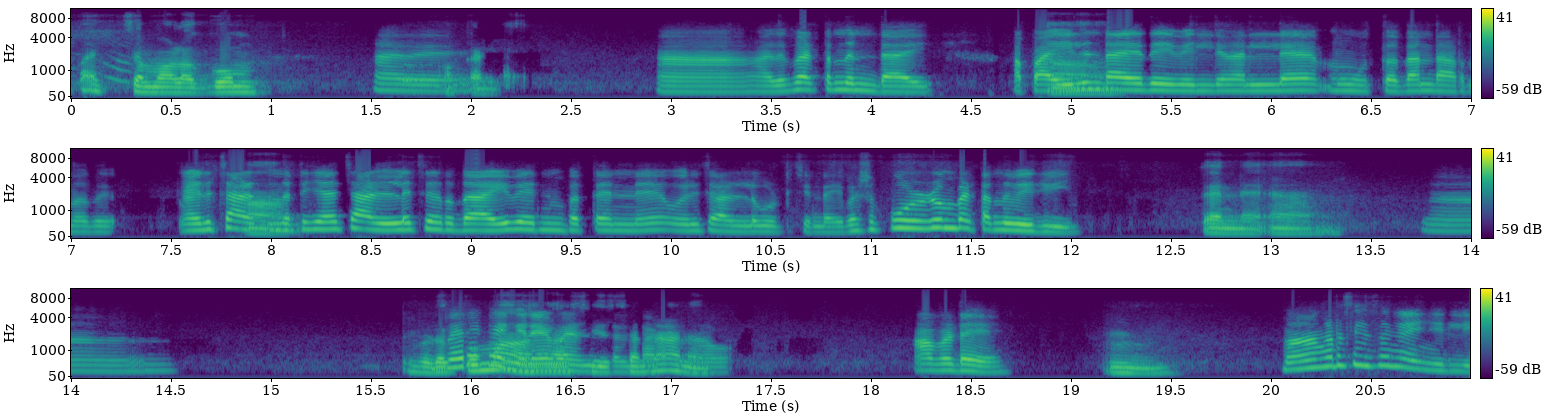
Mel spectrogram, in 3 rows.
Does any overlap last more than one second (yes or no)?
yes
